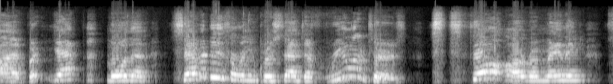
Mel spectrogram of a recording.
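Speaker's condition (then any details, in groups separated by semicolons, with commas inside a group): Cerebral palsy; present from birth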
